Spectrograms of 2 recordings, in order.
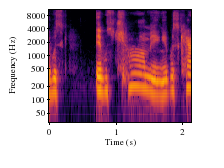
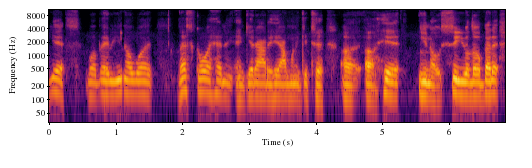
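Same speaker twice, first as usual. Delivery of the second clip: put-on smooth baritone voice, lower pitch; 4 semitones lower than usual. Retelling how a guy on a panel spoke to women: imitating a smooth baritone voice. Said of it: "because he had a baritone voice and he said it smoothly".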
